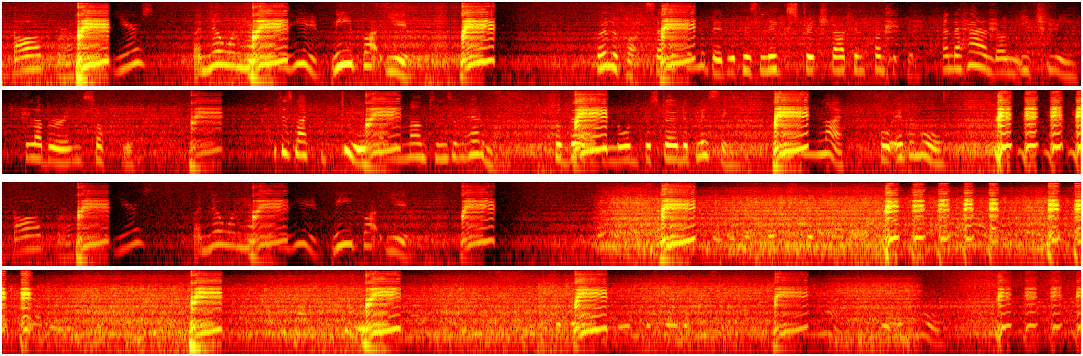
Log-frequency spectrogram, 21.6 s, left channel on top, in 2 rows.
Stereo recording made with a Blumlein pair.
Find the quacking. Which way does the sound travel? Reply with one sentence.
In this clip you hear the quacking go right and come back.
